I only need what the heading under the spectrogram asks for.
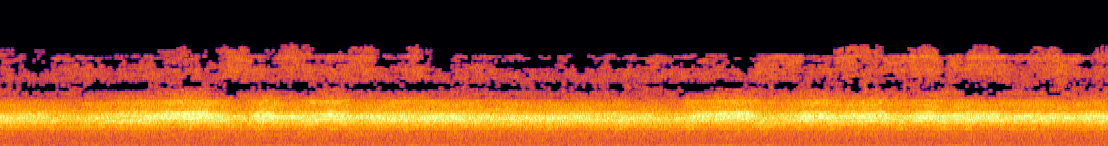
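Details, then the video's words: Summer cicada chorus in Japan, the male tymbal song: a continuous piercing, hissing shrill with gentle surges in intensity every few seconds and nothing else standing out. "Japan Summer Cicada Shrilling"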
